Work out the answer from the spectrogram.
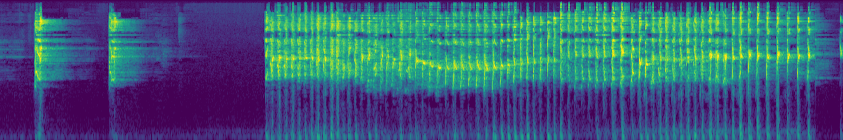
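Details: Lovebird song used as a contest-style lure for home birds: two short high chirps, a pause, then a long continuous chatter of very fast, high, buzzy notes lasting about eight seconds before stopping abruptly.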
